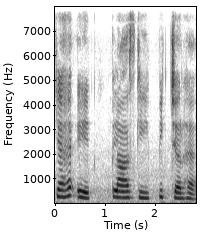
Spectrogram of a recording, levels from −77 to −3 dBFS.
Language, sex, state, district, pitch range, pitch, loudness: Hindi, female, Punjab, Fazilka, 225-265 Hz, 240 Hz, -16 LUFS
